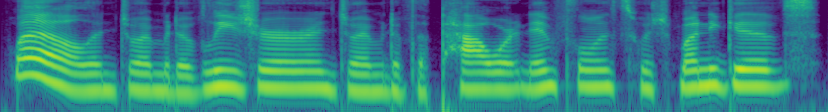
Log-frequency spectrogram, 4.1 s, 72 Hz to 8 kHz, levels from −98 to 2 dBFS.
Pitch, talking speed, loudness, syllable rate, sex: 200 Hz, 175 wpm, -17 LUFS, 6.0 syllables/s, female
